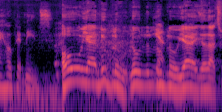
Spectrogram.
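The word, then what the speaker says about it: люблю: Ya tibya lublu. Do you know what that means? Yes. I probably said it wrong. Did I say it wrong? No. I love you, I hope it means. Oh, yeah, lublu.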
